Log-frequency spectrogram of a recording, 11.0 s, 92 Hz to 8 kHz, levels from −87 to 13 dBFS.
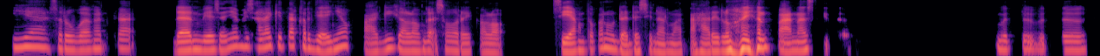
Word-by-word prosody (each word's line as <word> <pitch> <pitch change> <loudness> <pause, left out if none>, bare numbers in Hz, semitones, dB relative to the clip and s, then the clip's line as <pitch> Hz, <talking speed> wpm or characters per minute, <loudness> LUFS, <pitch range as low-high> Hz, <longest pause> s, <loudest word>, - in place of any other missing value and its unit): iya 195 0 -1
seru 165 -2 -2
banget, 170 +2 -3
Kak, 170 -1 -2 0.4
dan 150 +2 +6
biasanya 155 +5 0
misalnya 195 0 -1
kita 205 0 -2
kerjainnya 165 +1 0 0.2
pagi 140 +6 -3
kalau 140 -2 0
enggak 145 0 -3
sore. 145 -3 -3
Kalau 125 -1 -2 0.6
siang, 135 +2 +5
tuh, 150 - -6
kan 175 - -1
udah 140 -7 0
ada 130 +2 -3
sinar 130 -3 -3
matahari 125 +1 -2
lumayan 165 +5 +8
panas, 145 +4 +5
gitu. - - -16 1.5
Betul 155 0 -5
betul. 150 0 -4
155 Hz, 140 wpm, -25 LUFS, 140-175 Hz, 1.5 s, lumayan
